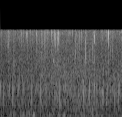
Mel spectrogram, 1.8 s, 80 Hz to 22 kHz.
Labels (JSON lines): {"label": "biophony, rattle", "recorder": "SoundTrap 500"}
